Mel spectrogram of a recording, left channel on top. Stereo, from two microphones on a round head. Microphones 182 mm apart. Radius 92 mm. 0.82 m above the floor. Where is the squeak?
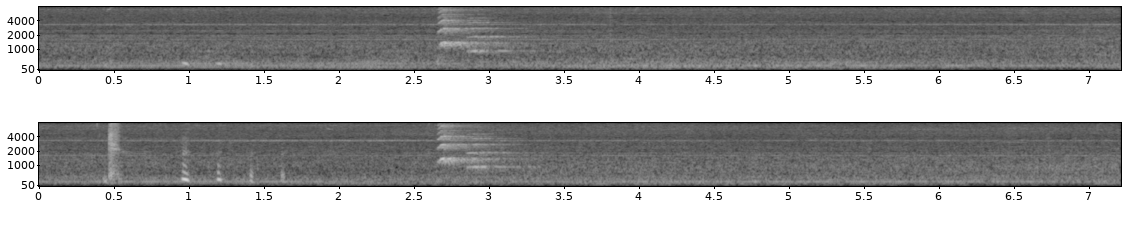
30° right (ahead or behind), 1.3 m.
